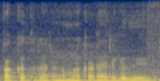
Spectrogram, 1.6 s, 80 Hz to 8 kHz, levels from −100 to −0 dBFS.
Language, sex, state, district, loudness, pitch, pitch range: Tamil, male, Tamil Nadu, Kanyakumari, -18 LUFS, 110 Hz, 105-115 Hz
